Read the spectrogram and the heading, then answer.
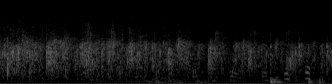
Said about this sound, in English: Thanks for coming tonight. I'm going to clap for everybody.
